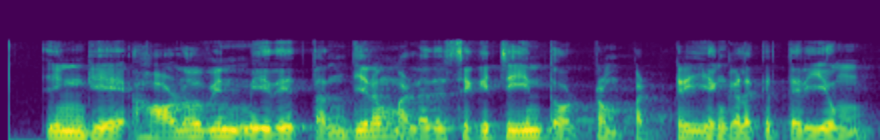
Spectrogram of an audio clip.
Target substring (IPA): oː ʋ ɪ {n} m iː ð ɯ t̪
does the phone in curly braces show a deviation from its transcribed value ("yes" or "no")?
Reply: no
